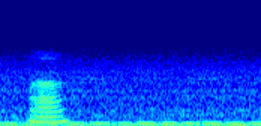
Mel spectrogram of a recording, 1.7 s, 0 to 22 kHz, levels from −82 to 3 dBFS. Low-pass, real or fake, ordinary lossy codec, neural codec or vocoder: 7.2 kHz; real; none; none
